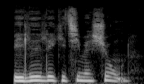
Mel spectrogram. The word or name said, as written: billedlegitimation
